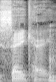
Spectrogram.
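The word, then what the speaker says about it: Székely: And I said, actually, you say it CK. It's actually say K, but that sounds queer.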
